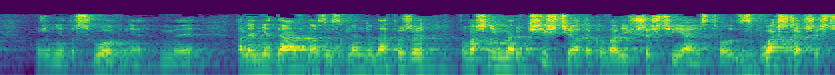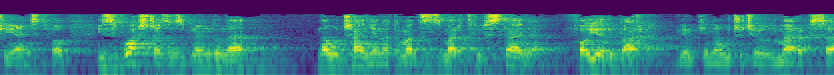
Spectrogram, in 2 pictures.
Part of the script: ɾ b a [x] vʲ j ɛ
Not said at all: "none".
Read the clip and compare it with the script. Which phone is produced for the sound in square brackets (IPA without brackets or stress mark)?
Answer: x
